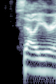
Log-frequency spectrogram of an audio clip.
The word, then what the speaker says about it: Salyer: Is that how you say it? Salyer? – Yeah. – Salyer and Dylan Parham being the next couple of guys at 75 and 90 on the consensus board.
